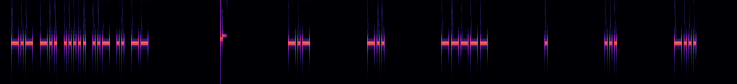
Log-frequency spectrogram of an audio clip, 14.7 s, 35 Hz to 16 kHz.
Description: Morse code, heard as a keyed tone, about 25 wpm, spaced as for 11 wpm, 700 Hz. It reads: KD5UIM KD0ESB
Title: USA Call Signs - 6 Characters - 8x Character Spacing - 25wpm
